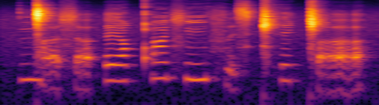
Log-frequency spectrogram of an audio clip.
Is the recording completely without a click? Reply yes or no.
no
